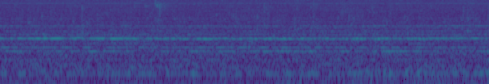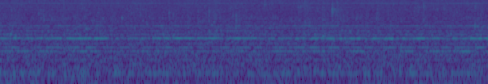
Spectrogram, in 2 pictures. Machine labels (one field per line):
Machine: pump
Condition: normal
